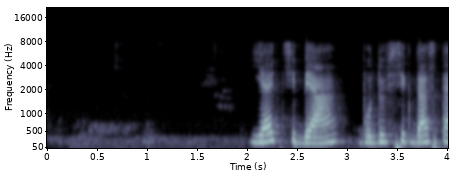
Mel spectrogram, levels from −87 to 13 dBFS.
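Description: From the start to 2.0 s the speech carries pre-emphasis left on. A treble boost following the FM 50 µs curve was applied and the matching de-emphasis never undid it, leaving 10 kHz about 11 dB hotter relative to 1 kHz. The result is thin, glassy and hissy, with sibilants that spit. On a spectrogram the upper bands glow brighter than usual across those two seconds. The waveform shows spikier, fizzier detail on fricatives.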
